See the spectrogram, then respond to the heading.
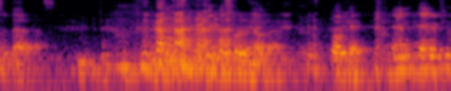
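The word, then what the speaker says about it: BDAS: I said it nevermind it's BPA as we pronounce it badass okay and and if you look at badass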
